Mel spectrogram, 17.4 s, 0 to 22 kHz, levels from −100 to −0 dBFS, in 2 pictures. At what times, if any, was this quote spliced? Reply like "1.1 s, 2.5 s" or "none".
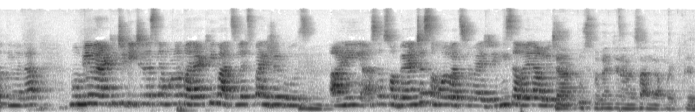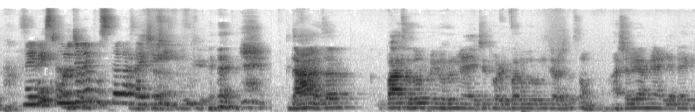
12.0 s

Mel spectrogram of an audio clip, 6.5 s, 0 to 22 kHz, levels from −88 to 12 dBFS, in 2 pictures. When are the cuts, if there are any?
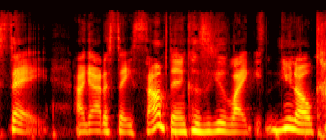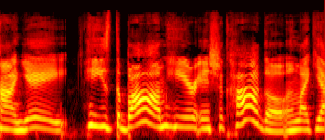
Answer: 2.6 s

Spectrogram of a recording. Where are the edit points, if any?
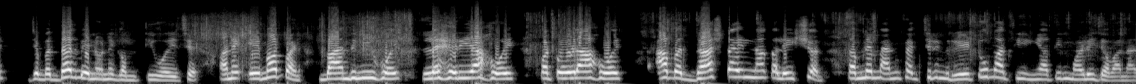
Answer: none

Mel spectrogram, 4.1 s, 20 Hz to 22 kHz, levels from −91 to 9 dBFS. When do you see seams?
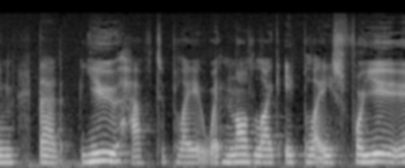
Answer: none

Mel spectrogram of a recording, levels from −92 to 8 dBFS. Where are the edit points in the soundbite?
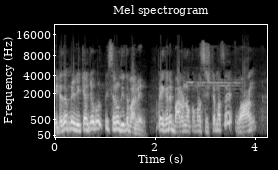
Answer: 2.0 s

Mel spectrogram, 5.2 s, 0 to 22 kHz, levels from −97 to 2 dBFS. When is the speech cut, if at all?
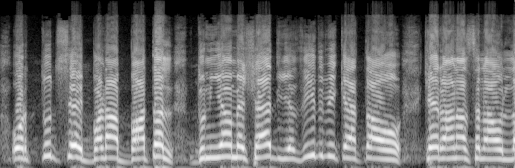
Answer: none

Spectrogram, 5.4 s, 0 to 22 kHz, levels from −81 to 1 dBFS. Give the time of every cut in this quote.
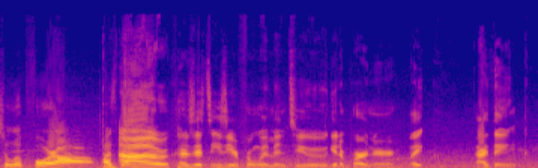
0.9 s

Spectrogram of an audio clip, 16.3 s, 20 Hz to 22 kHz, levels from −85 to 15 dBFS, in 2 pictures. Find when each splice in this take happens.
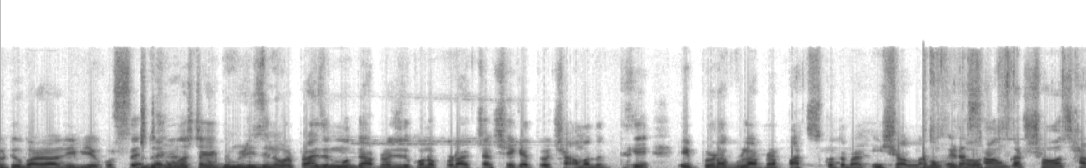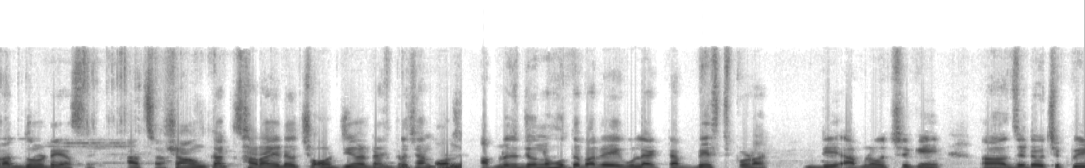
1.1 s, 6.9 s, 11.6 s

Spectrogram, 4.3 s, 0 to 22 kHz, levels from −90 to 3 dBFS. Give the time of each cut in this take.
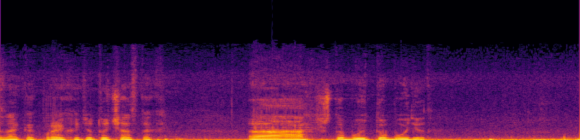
none

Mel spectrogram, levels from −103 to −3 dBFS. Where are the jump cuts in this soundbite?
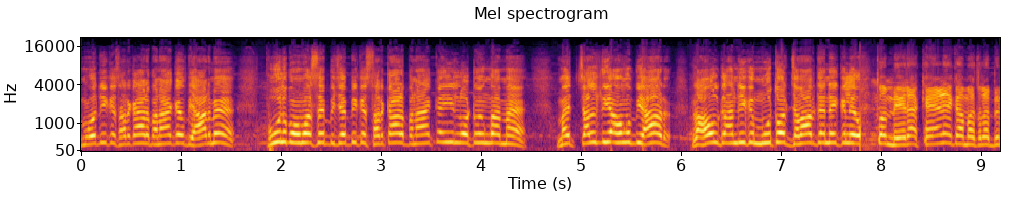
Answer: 7.9 s

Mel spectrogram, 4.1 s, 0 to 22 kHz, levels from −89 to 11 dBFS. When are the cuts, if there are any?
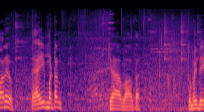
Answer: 3.0 s

